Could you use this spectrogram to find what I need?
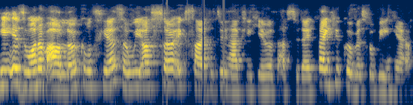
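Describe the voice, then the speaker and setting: A woman with a South African accent, high-pitched and fairly quick, with fairly even intonation, big swings in loudness and hardly any pauses. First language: Afrikaans. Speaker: live stream host. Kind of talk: interview introduction. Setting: live stream.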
